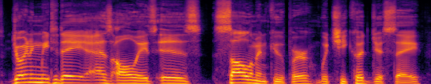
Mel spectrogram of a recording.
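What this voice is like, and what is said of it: Slightly scratchy voice. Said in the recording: “my voice is a little bit scratchy. I do have a bit of a very mild cold”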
